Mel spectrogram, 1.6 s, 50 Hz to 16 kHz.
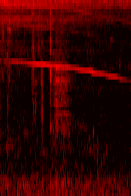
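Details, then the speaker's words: Seiko 6309A watch movement during reassembly, gear train fitted before the pallet fork, mainspring wound slightly; faint thin whistle falling in pitch as wheels spin down, no clunking; gear train runs free. "I can't hear any clunking. Everything's sitting exactly as it should be."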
